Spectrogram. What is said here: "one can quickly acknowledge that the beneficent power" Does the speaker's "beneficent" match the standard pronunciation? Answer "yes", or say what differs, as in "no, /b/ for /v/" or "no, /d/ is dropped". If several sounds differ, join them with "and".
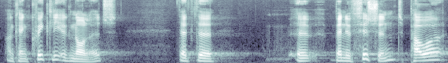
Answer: yes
